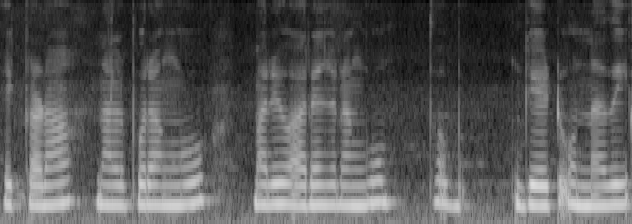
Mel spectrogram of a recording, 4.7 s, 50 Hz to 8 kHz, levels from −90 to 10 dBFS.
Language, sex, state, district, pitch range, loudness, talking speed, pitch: Telugu, female, Telangana, Adilabad, 230-245 Hz, -15 LUFS, 115 wpm, 235 Hz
